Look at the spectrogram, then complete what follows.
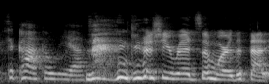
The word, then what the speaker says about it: Sacagawea: Yeah, so the Sacagawea, Bug likes to say Sacagawea because she read somewhere that is the correct way to pronounce it.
